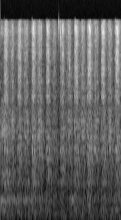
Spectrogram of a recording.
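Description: A coin scraping the scratch-off coating of a scratchcard in quick, repeated back-and-forth strokes, about five a second.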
